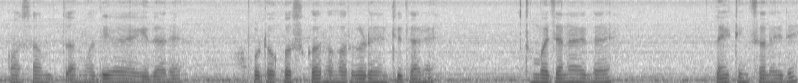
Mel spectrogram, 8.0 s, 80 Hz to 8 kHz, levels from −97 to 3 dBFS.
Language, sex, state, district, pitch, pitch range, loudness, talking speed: Kannada, male, Karnataka, Raichur, 125 Hz, 120-130 Hz, -41 LUFS, 100 wpm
